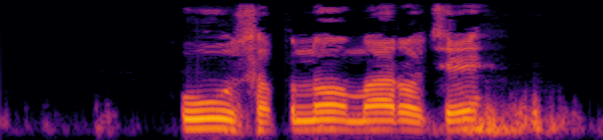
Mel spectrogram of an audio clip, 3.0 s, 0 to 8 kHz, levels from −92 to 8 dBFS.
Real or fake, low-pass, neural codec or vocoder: real; 7.2 kHz; none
